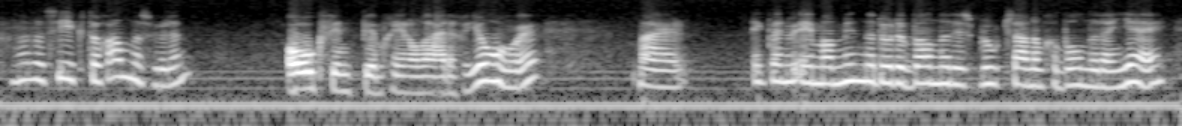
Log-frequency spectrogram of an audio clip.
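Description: An actress in a Dutch radio play, playing a brisk, teasing, no-nonsense nurse married to a man she likes to mock. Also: fairly high pitch, natural voice. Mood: firm, critical. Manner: brisk, mocking, matter-of-fact. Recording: noisy old radio recording with hum.

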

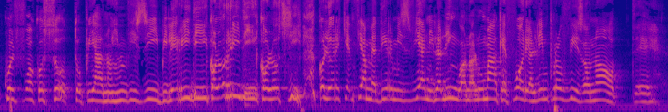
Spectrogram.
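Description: Woman voicing wistful man remembering first love, higher-pitched. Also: moderate pace, hardly any pauses, close to an everyday voice. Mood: awed, intense. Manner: fragmented, repetitive, poetic phrasing. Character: man recalling his first teenage love for another boy. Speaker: actress performing a radio drama monologue. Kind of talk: dramatic radio theatre monologue.

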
